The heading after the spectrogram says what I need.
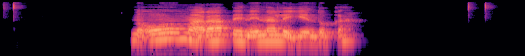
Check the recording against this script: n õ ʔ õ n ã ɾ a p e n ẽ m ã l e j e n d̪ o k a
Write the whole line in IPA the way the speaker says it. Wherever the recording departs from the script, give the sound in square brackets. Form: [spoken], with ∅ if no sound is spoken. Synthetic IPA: n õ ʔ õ [m] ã ɾ a p e n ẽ [n] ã l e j e n d̪ o k a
